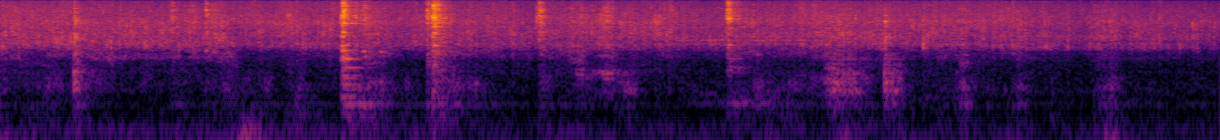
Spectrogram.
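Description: Diced pumpkin frying in hot oil in a kadhai, with a steady sizzle, while a flat metal spatula stirs the cubes, scraping and clinking against the pan; the sharpest clinks come about two seconds in and again about three and a half seconds in.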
